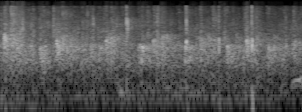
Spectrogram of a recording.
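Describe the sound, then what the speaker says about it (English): Audience clapping at a business women's awards event, a steady dense round of applause held at an even level from start to finish. "We can Thank give the you. ladies a round of Thank applause."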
